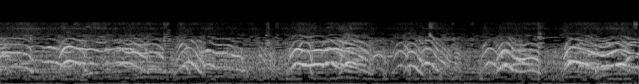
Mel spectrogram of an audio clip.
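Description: A chorus of puppies in a video whimpering and yipping continuously, many overlapping high-pitched cries rising and falling in quick bursts, fairly loud, with no talking.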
